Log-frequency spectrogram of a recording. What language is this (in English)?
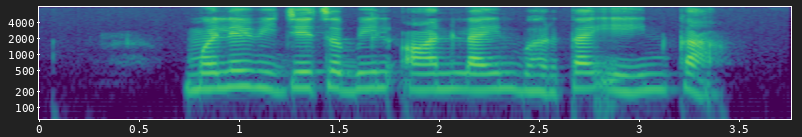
Marathi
